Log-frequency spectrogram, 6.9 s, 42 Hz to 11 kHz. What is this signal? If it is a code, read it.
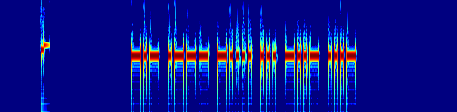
Morse code, heard as a keyed tone, about 26 wpm, 700 Hz. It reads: KJ6SXV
